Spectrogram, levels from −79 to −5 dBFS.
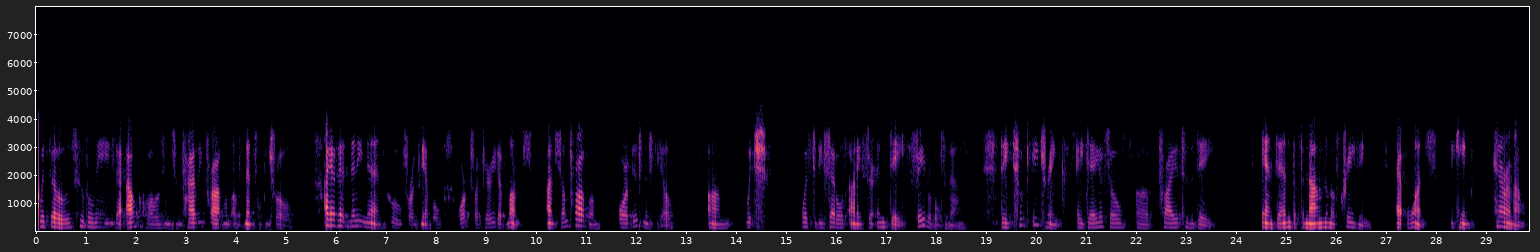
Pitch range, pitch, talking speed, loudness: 135-165 Hz, 150 Hz, 140 wpm, -37 LUFS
